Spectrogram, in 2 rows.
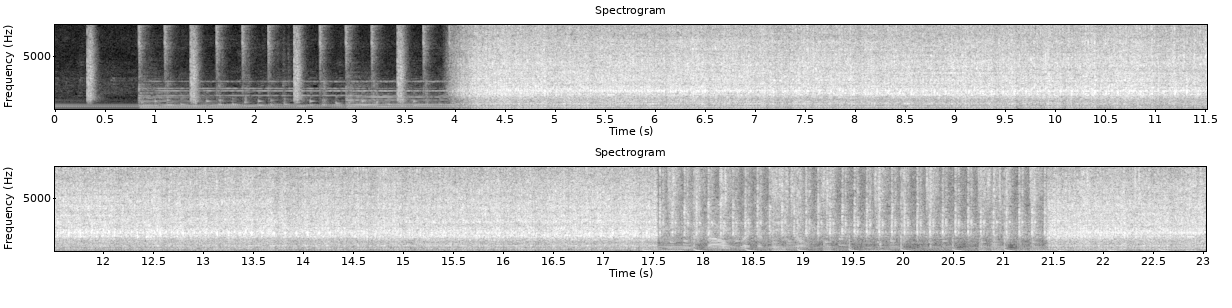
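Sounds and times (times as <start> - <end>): car engine idling: 4.0 - 23.0.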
